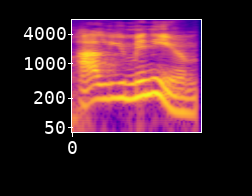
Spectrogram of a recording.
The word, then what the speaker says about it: aluminium: You're losing a syllable. Aluminium.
